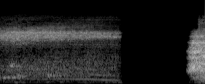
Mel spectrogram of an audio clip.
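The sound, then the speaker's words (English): A deep breath: a long, airy hiss of drawn-in air lasts just over a second, then drops to brief silence before a strong, breathy exhale bursts in at the end. “use this opportunity to take a deep breath right where you are”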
